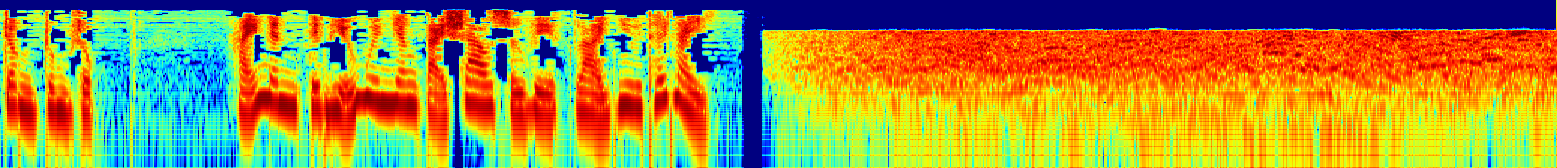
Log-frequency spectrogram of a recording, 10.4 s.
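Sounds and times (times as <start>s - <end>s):
speech: 0.0s - 0.8s, 1.6s - 4.8s
crowd hubbub as people climb the spiked fence of Ho Tay water park: 5.1s - 10.3s.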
